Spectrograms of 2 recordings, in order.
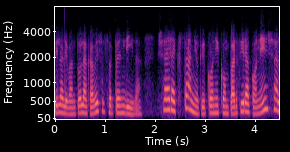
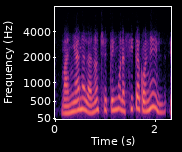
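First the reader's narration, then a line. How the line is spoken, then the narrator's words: Proud exclamation. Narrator (Spanish): exclamó con orgullo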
